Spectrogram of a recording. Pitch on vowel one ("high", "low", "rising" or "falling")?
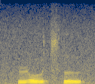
low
